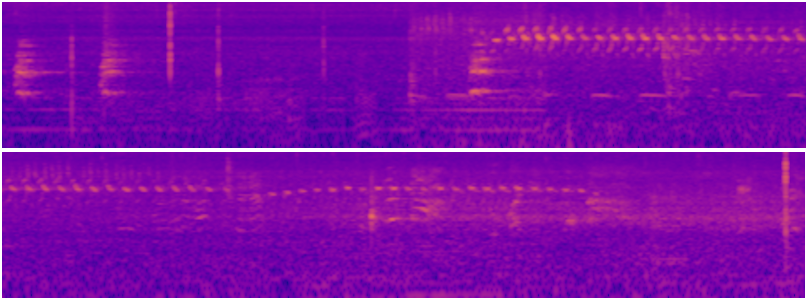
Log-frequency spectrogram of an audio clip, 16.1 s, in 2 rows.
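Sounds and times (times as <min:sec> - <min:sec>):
lower bird call: 0:04.2 - 0:14.4.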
